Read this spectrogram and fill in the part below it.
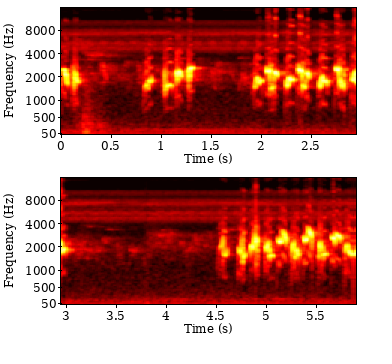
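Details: Yellow-vented bulbul song, a dense, sharp-voiced lure recording for calling wild bulbuls in forest or gardens and prompting caged birds to answer: three bursts of bubbly, gurgling chattering notes, the last long and rapid, over a faint steady high hum.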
